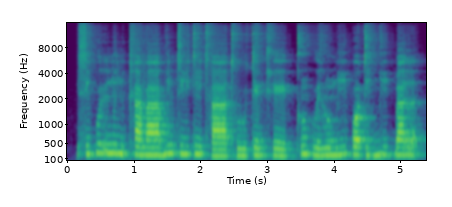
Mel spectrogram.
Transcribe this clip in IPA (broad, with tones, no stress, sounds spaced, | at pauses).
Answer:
s i˨ p u˦ r m ĩ˦ m i˨ kʰ a˨ v aː˨ b i˦ n t͡s iː˦ t ĩ˦˨ tʰ aː˨ tʰ uː˨ t e˦ m kʰ e˦˨ | kʼ ũ˦ kʷ e˨ ɣ ũ˨ m iː˦ p ɔ˦ t i˨ ɡ͡b iː˦ ɡ͡b a˦ r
